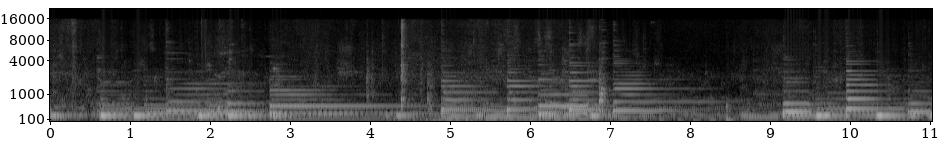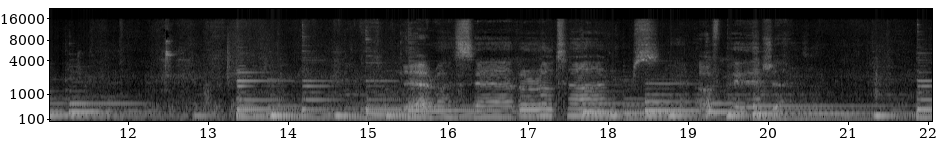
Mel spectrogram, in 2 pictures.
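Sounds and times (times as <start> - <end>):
classical guitar picking: 0.0 - 22.0
live band music: 2.8 - 15.4.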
